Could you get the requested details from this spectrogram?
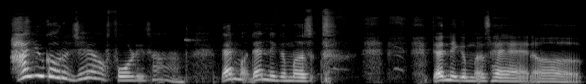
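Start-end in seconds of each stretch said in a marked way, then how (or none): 0.1-1.9 incredulous. Real, not acted. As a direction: stretch it out in disbelief. Disbelieving rant.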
